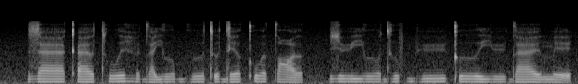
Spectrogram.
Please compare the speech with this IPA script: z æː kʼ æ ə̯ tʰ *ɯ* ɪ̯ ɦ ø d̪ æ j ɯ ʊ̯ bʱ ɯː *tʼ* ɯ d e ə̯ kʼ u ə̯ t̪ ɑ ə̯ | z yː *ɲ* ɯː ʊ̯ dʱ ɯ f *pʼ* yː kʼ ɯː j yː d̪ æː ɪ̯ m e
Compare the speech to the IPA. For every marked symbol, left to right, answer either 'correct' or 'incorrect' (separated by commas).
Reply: incorrect, correct, incorrect, incorrect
